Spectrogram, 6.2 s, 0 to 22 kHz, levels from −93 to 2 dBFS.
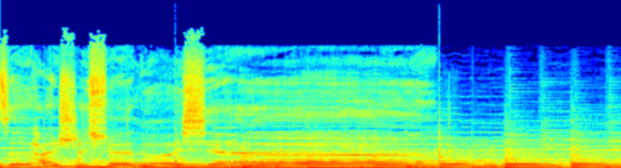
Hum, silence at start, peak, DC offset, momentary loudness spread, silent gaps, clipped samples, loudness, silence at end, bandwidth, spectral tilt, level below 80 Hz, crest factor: none; 0 s; 0 dBFS; under 0.1%; 3 LU; none; under 0.1%; -13 LUFS; 0 s; 18 kHz; -5 dB/octave; -22 dBFS; 12 dB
